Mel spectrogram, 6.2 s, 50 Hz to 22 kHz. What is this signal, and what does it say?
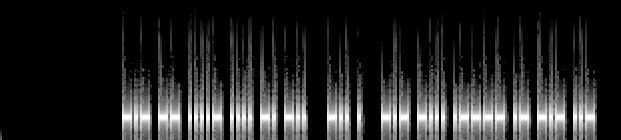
Morse code, heard as a keyed tone, about 40 wpm, 700 Hz. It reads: KM4HND DE KB1AKU
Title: USA Callsign DE Callsign 40wpm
